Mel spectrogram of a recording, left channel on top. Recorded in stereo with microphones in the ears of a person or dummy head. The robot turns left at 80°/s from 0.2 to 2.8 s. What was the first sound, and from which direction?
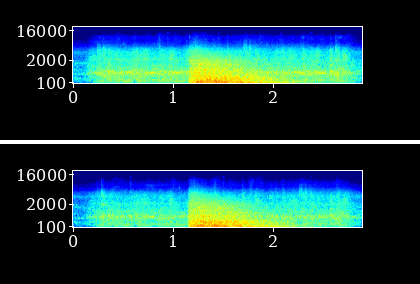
An explosion, 85° right.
